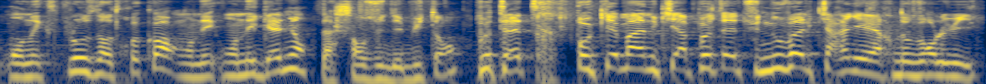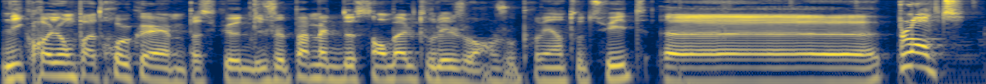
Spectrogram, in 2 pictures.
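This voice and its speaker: A man with a French accent opening trading card packs on camera, commenting excitedly, swinging between hushed mutters and loud shouts. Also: on the high side.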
